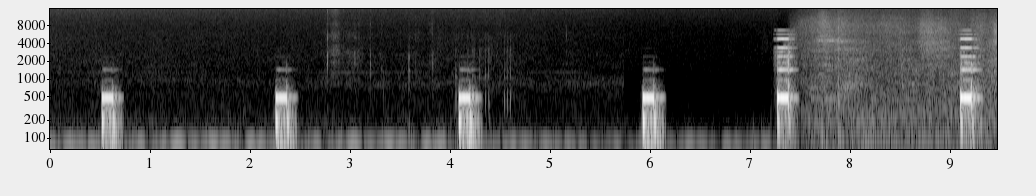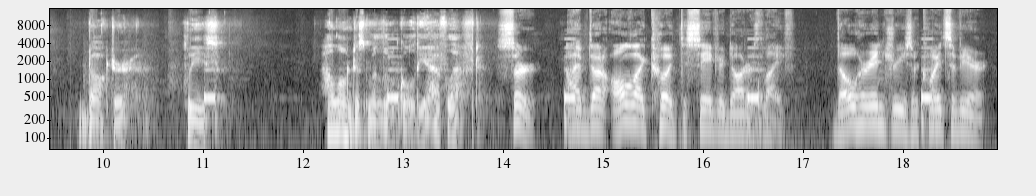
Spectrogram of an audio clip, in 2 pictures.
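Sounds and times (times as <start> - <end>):
quiet low hum: 0.0 - 7.5
speech: 0.5 - 0.8, 9.9 - 11.3, 12.2 - 18.9
steady single-tone electronic beep: 0.5 - 0.8, 2.3 - 2.5, 4.1 - 4.4, 14.6 - 14.8, 18.1 - 18.5.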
